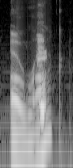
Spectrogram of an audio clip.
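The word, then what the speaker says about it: arak: if you've got it can you pronounce that slowly a rock a r a k yeah it's a it's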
